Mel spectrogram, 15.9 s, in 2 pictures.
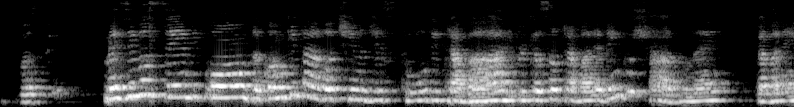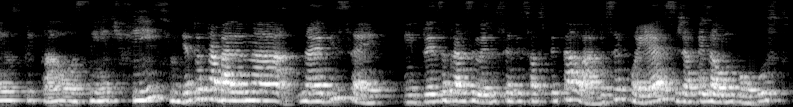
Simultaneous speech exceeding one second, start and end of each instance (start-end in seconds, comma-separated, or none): none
